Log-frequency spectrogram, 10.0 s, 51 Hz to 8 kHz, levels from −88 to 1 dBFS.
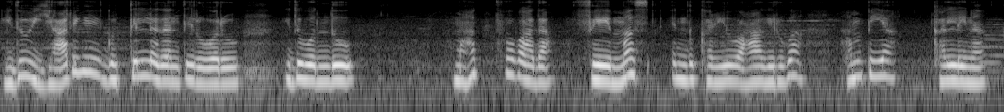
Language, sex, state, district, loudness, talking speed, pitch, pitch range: Kannada, female, Karnataka, Bellary, -20 LUFS, 80 wpm, 215 Hz, 200-240 Hz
